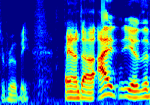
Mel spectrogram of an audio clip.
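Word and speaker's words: RWBY: about little girls um wait is that how you say it I've been saying the letters in my internal monologue when I read it yeah I didn't know I thought it was riwe uh myself but he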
